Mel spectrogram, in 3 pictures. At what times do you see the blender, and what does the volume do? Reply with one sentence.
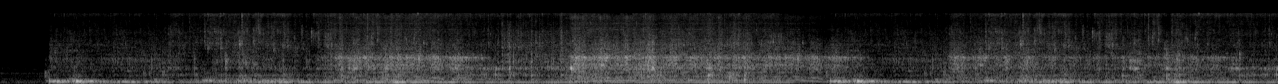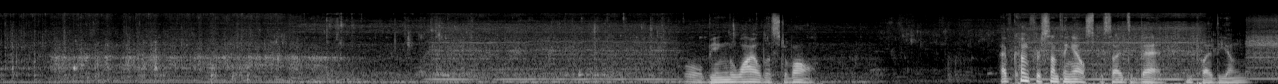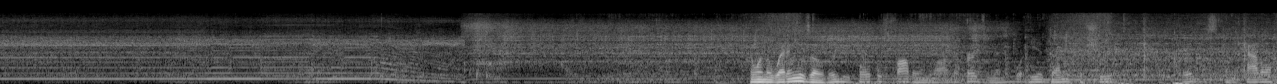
The blender can be heard from 3.1 to 19.7 s, getting quieter then louder; and from 22.8 to 38.2 s, at a steady volume.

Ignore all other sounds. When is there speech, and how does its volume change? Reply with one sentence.
The speech can be heard briefly from 19.6 to 21.0 s; briefly from 22.8 to 25.3 s; and from 33.0 to 38.2 s, getting quieter.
